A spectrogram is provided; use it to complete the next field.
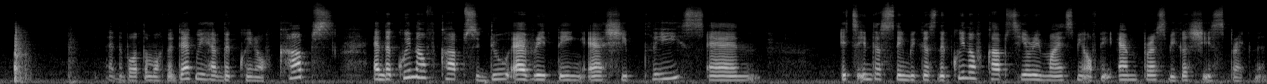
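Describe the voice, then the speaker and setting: In a very clean recording with a silent background, a woman with a non-native accent and a fairly high pitch talks at a moderate pace. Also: lively intonation. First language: not English. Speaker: tarot reader. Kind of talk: tarot reading monologue. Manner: halting.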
